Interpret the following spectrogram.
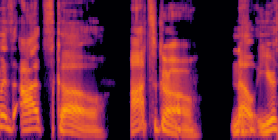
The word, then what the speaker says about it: Atsuko: But her name is Atsuko.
